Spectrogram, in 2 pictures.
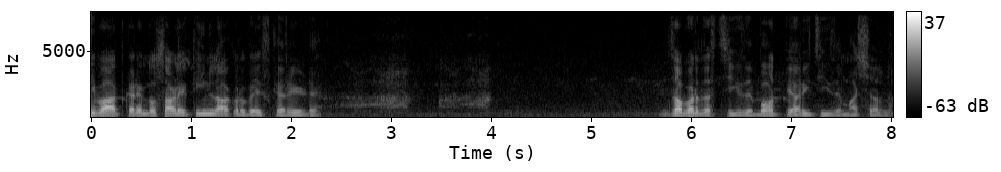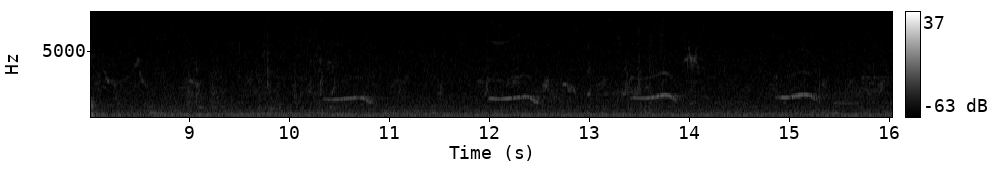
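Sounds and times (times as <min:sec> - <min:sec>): low background noise: 0:00.0 - 0:16.0
high bird chirps: 0:10.0 - 0:11.2, 0:11.9 - 0:14.2, 0:14.8 - 0:16.0
whistled bird call: 0:10.3 - 0:10.9, 0:11.9 - 0:14.2, 0:14.8 - 0:15.5.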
